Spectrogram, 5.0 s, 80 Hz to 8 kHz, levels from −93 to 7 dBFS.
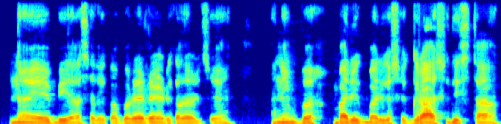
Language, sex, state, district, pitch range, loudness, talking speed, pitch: Konkani, male, Goa, North and South Goa, 120-130 Hz, -18 LUFS, 145 wpm, 125 Hz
